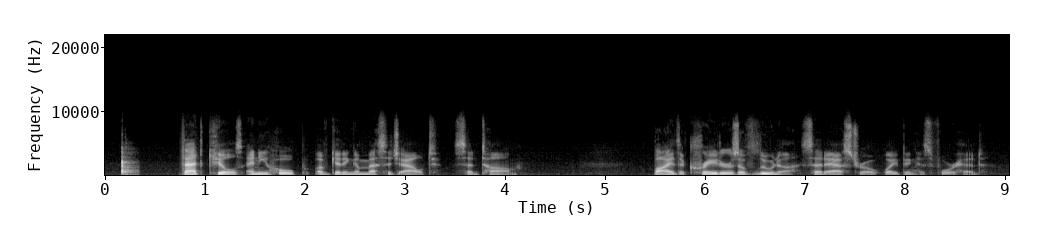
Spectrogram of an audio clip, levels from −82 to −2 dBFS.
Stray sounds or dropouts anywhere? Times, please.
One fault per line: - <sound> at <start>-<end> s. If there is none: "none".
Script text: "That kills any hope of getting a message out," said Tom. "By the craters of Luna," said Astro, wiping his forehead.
- thud at 0.2-0.4 s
